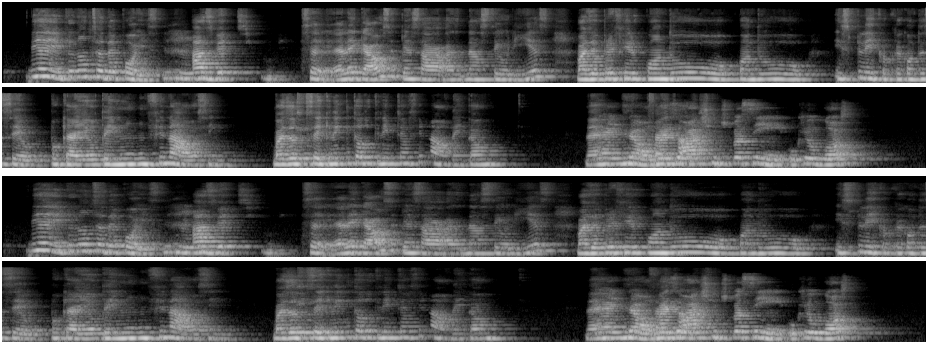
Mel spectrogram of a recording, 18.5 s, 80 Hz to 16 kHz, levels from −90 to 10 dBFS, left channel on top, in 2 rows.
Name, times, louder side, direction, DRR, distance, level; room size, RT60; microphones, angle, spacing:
voice 1, 0.2-1.6 1.9-2.2 2.6-2.7 3.0-8.1 8.3-11.5 11.9-14.2 15.1-16.4, left 2 dB, 80° left, 1.1 m, -21 dB
voice 2, 1.6-2.0 12.2-12.4 15.1-16.3 16.5-17.7, right 1 dB, 15° left, 2.6 m, -21 dB
9.1 x 7.9 x 3.7 m
head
